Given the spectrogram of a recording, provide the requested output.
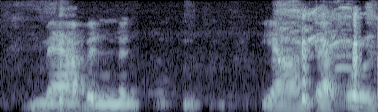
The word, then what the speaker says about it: Mabinogion: says, I would have based solely on Chris pronouncing Mabinogion. Yeah, that word correctly. Mabinogion.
